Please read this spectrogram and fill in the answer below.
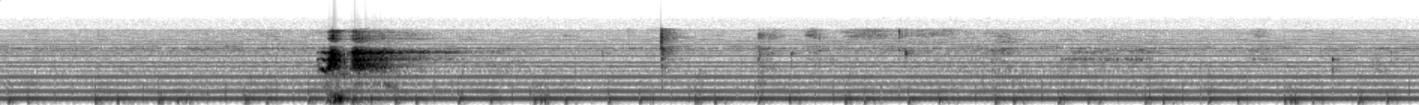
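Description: Steady electrical hum with several overtones in the recording's background. A short, louder noise comes about two seconds in, and a faint click a couple of seconds later.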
